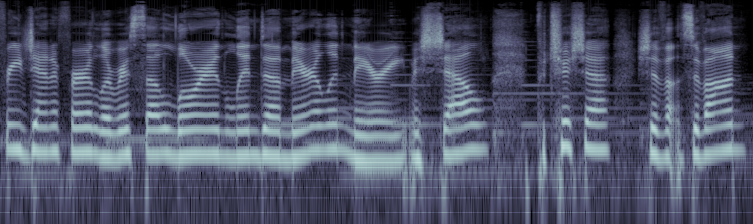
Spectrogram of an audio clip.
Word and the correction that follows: Siobhan: Am I saying that right? – Siobhan. You still can't get, this is like 2 years in a row, you still can't get it right.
